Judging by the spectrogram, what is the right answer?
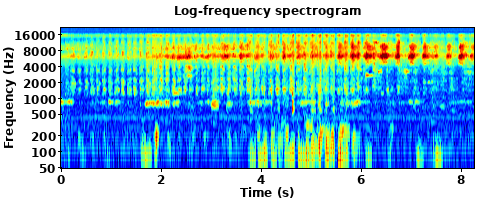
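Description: Faint colouring on paper: rapid back-and-forth scratchy strokes of a colouring tool rubbing across the page, over a steady low hum.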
